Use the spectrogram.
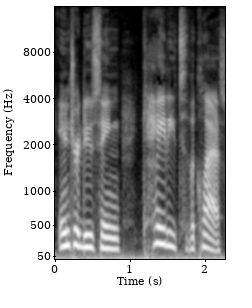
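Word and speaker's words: Cady: the class right and he pronounces her name as caddy okay the spelling is c-a-d-y which is one of the major jokes in the film you know her name is katie like k-a-t-i-e but it's spelled caddy so everyone calls her catty instead of katie and so katie tries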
